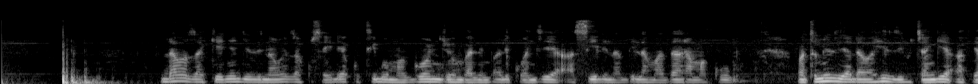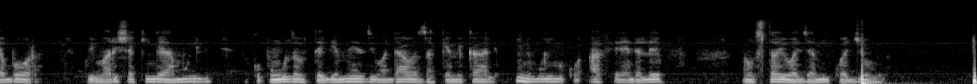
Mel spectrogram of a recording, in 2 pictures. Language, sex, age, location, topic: Swahili, male, 25-35, Nakuru, health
